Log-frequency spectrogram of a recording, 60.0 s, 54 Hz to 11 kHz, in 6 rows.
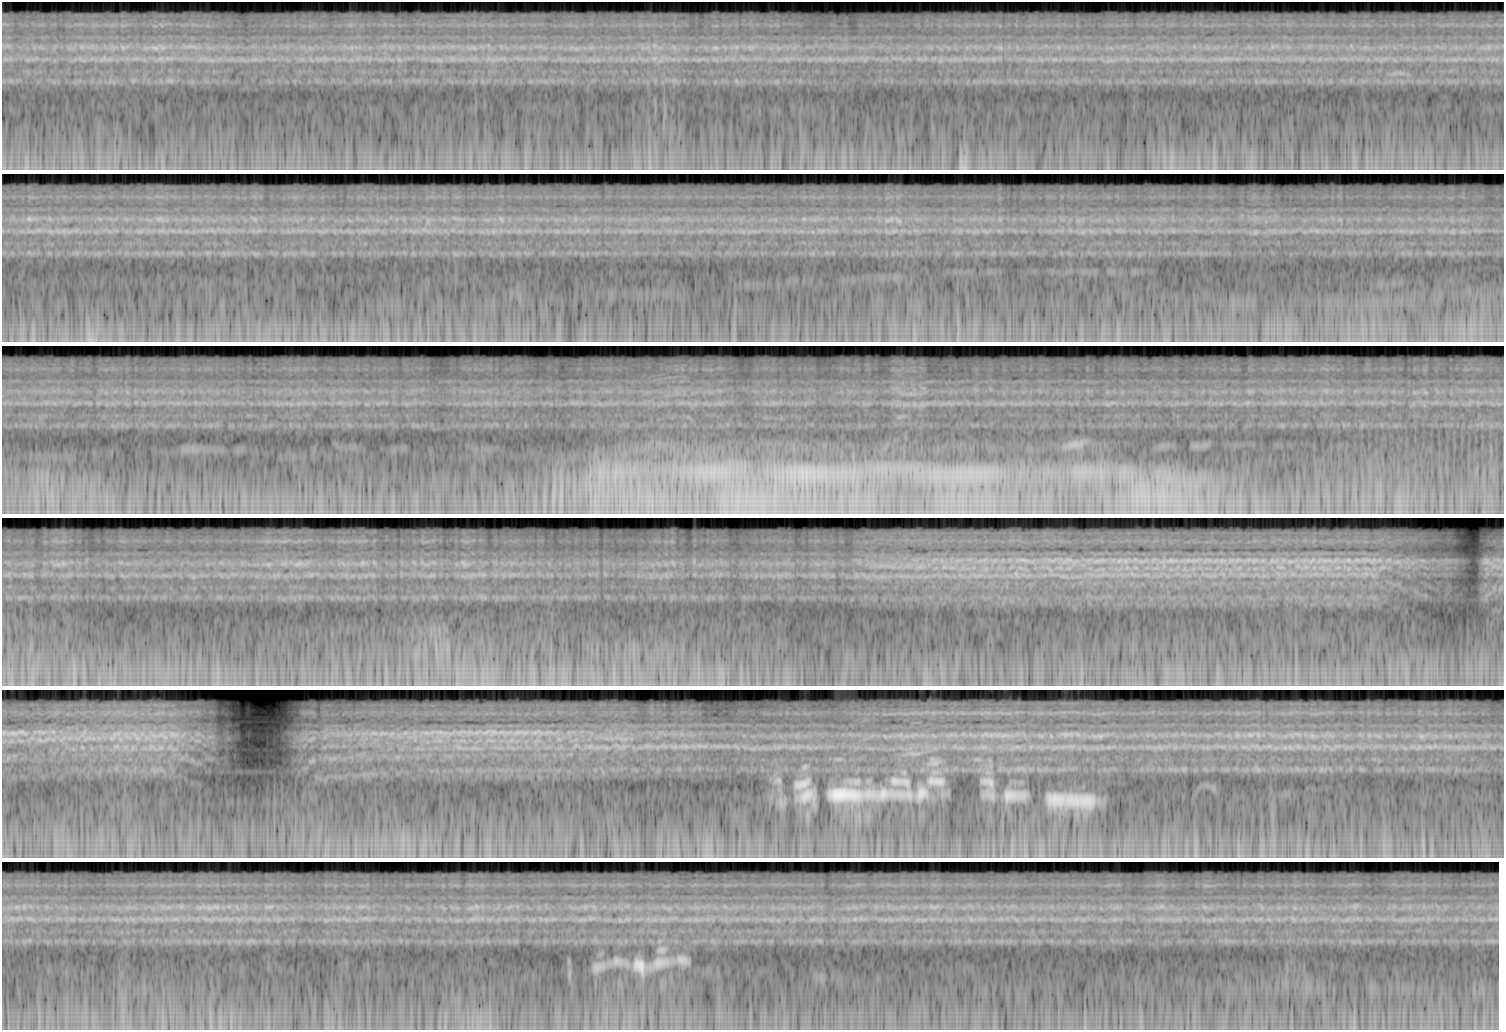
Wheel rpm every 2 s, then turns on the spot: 230, 230, 230, 230, 230, 230, 240, 230, 230, 230, 230, 230, 230, 230, 230, 230, 230, 230, 220, 170, 130, 160, 220, 230, 230, 230, 230, 230, 230, 240.
none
